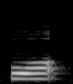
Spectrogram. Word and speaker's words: 波: Bo. You need to use both of your lips, and there is no airflow.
